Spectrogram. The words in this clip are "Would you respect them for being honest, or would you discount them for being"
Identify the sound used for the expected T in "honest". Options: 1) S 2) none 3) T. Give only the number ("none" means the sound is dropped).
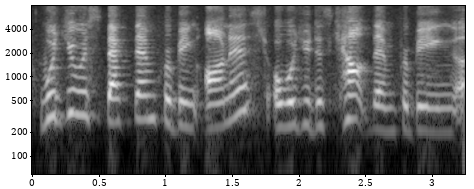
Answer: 3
